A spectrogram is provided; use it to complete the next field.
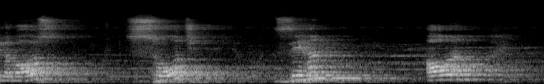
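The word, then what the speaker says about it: λόγος: ये लफ्ज लोगोस, जी सुनिए, लफ्ज है लोगोस, जिसे बुजुर्ग कुछ और प्रोनाउंस कर रहे थे। लोगोस ग्रीक वर्ड है।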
